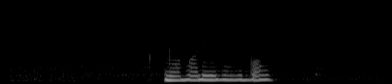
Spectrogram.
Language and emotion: Russian, neutral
